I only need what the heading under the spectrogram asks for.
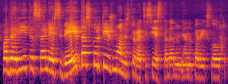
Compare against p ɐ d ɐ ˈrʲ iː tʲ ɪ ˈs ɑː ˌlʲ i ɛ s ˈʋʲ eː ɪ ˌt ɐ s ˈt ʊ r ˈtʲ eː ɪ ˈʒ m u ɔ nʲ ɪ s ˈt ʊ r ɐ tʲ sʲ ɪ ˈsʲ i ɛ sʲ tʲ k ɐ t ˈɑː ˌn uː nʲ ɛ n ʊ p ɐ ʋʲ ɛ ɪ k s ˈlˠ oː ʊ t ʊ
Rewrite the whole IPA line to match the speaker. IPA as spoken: p ɐ d ɐ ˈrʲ iː tʲ ɪ ˈs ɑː ˌlʲ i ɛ s ˈʋʲ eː ɪ ˌt ɐ s ˈk ʊ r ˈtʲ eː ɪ ˈʒ m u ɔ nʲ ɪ s ˈt ʊ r ɐ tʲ sʲ ɪ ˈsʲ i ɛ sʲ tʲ k ɐ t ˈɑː ˌn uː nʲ ɛ n ʊ p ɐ ʋʲ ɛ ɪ k s ˈlˠ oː ʊ t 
